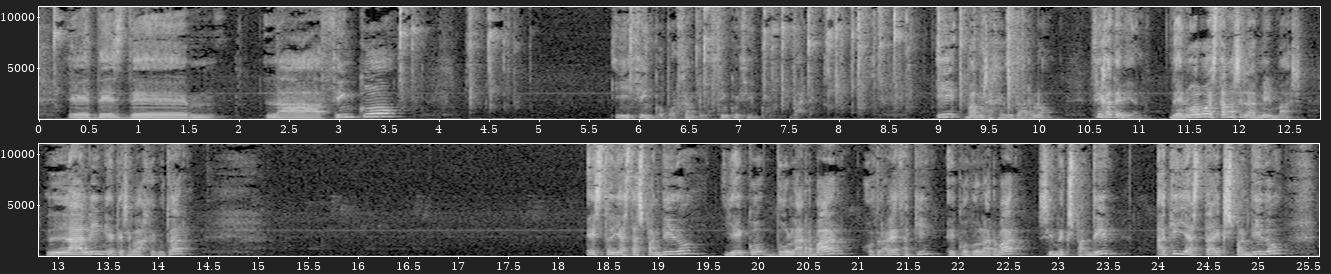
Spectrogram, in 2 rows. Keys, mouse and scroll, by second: 0.0-0.8 typing, 3.6-4.5 typing, 5.9 typing, 7.1-8.4 typing, 7.4 Escape, 8.6 super+h, 9.2 ctrl+p, 9.7 Return, 12.8-14.9 drag, 15.3 click, 16.3-19.1 drag, 19.4-21.3 drag, 24.4 click.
